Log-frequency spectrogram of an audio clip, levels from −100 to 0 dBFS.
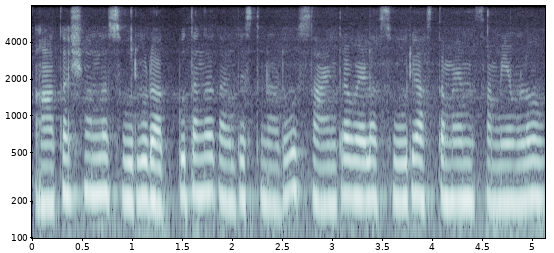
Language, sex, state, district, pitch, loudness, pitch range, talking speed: Telugu, female, Andhra Pradesh, Guntur, 210 Hz, -15 LUFS, 200-220 Hz, 140 wpm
